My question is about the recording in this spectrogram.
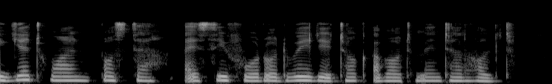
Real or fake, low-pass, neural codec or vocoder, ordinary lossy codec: real; 7.2 kHz; none; none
